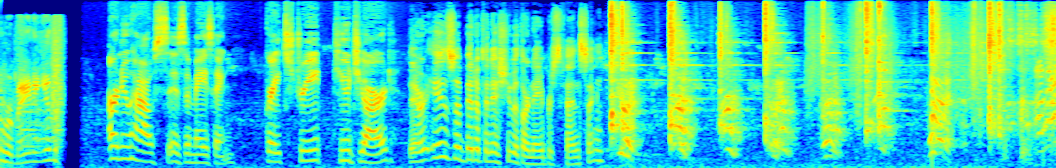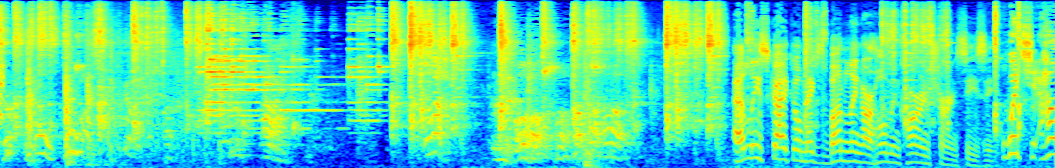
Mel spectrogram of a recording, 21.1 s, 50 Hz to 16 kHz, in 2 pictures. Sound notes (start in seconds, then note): 15.4 laughing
